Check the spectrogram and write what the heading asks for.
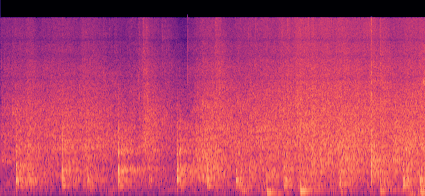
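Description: Pool water splashing and churning as swimmers stroke through it, with a few sharper splashes in the first half and a steadier wash of splashing later.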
